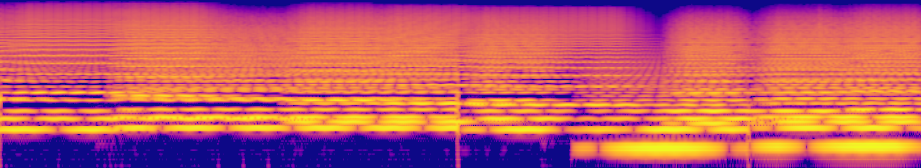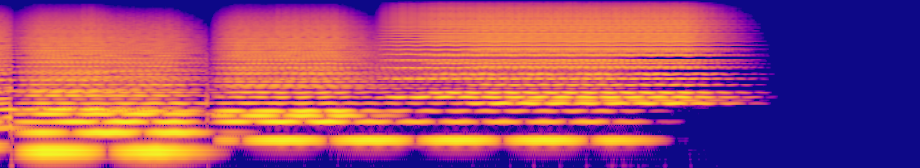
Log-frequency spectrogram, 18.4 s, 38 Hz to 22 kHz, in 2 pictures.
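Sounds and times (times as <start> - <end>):
high strings on Korg DW-8000 synthesizer: 0.1 - 16.8.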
